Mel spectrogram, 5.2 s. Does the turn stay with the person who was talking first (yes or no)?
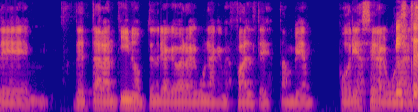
no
